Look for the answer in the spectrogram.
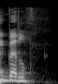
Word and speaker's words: Dieberl: Habe ich es richtig ausgesprochen? Ja. Dieberl. So, es ist Niederösterreicher L, musste.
